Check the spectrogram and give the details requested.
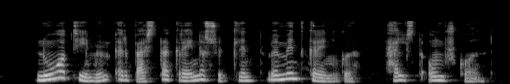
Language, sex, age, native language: Icelandic, female, 40-49, Icelandic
